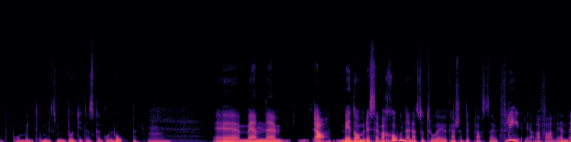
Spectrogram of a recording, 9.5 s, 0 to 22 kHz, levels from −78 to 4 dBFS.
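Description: At 3.56 to 3.72 s and again at 6.92 to 7.00 s, the speech drops abruptly by about 6 dB and then snaps back. This is most likely one channel dropping out: one stereo side briefly goes silent, so the mono sum loses half its shared content. On a waveform each event shows as a sharp-edged notch where the envelope halves, and on a spectrogram as a uniformly dimmer band across all frequencies.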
